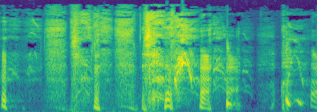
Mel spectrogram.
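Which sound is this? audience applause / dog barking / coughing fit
coughing fit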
